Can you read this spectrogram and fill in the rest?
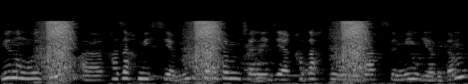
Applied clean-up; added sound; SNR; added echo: classical method WPE with log-MMSE.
